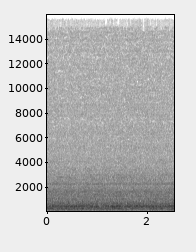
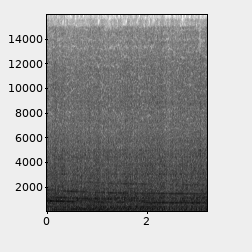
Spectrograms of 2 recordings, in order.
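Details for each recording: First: Onan B43 twin after re-ringing, honing and a piston decarbon, idling on a long run-in to check for the earlier smoking and oil from the breather: a steady, even mid-pitched hum with no knocks; normal running. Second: Onan B43 twin after new piston rings: steady, fast-firing warm idle with a slightly rough, breathy note; oil blowing back out the breather after about 11 minutes. Owner suspects a faulty breather or worn cylinders; crankcase blow-by not confirmed.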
